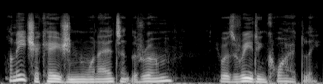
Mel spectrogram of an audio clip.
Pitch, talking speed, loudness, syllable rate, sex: 135 Hz, 225 wpm, -17 LUFS, 6.5 syllables/s, male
